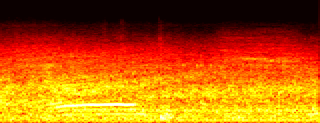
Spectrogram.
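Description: Heavy-duty wrecker's diesel engine idling steadily close by, with a brief voice-like sound about half a second in.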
